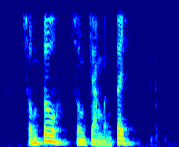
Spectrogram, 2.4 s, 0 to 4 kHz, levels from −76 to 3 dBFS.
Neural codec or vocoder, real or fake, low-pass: vocoder, 44.1 kHz, 80 mel bands, Vocos; fake; 3.6 kHz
